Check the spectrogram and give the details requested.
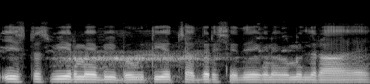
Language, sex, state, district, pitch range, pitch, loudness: Hindi, male, Rajasthan, Bikaner, 110-120 Hz, 115 Hz, -16 LUFS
